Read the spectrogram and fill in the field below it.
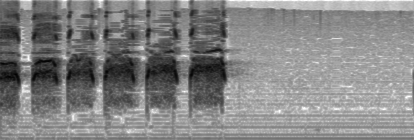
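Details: At the Loch Garten nest an osprey holding a fish screeches in a quick burst of six harsh, grating squeals, then falls silent except for a faint background hum.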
